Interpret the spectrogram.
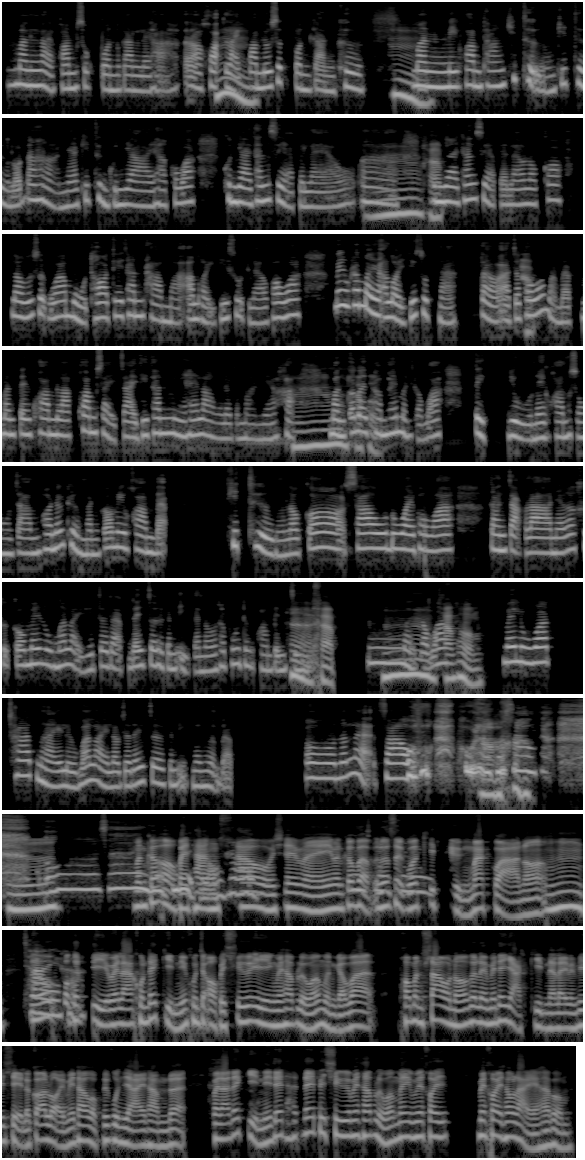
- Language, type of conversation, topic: Thai, podcast, กลิ่นอาหารแบบไหนทำให้คุณย้อนอดีตได้ทันที?
- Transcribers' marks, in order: sniff; tapping; laughing while speaking: "อ๋อ"; chuckle; laughing while speaking: "พูดแล้วก็เศร้า"; sad: "เราก็เหมือนจะร้องไห้"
